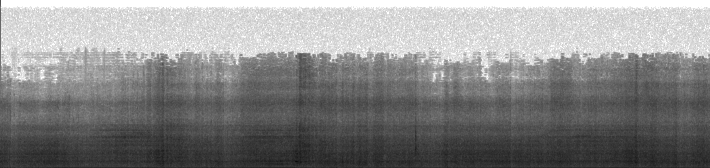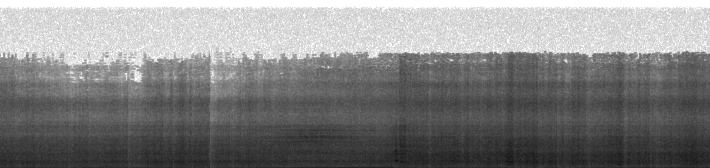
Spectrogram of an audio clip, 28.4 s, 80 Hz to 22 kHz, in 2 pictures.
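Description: Nissan S13 Silvia's turbocharged SR20DET four-cylinder engine running on track, its revs climbing and dropping again and again, with a long climb that falls away suddenly about six seconds in and another about twenty-two seconds in.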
